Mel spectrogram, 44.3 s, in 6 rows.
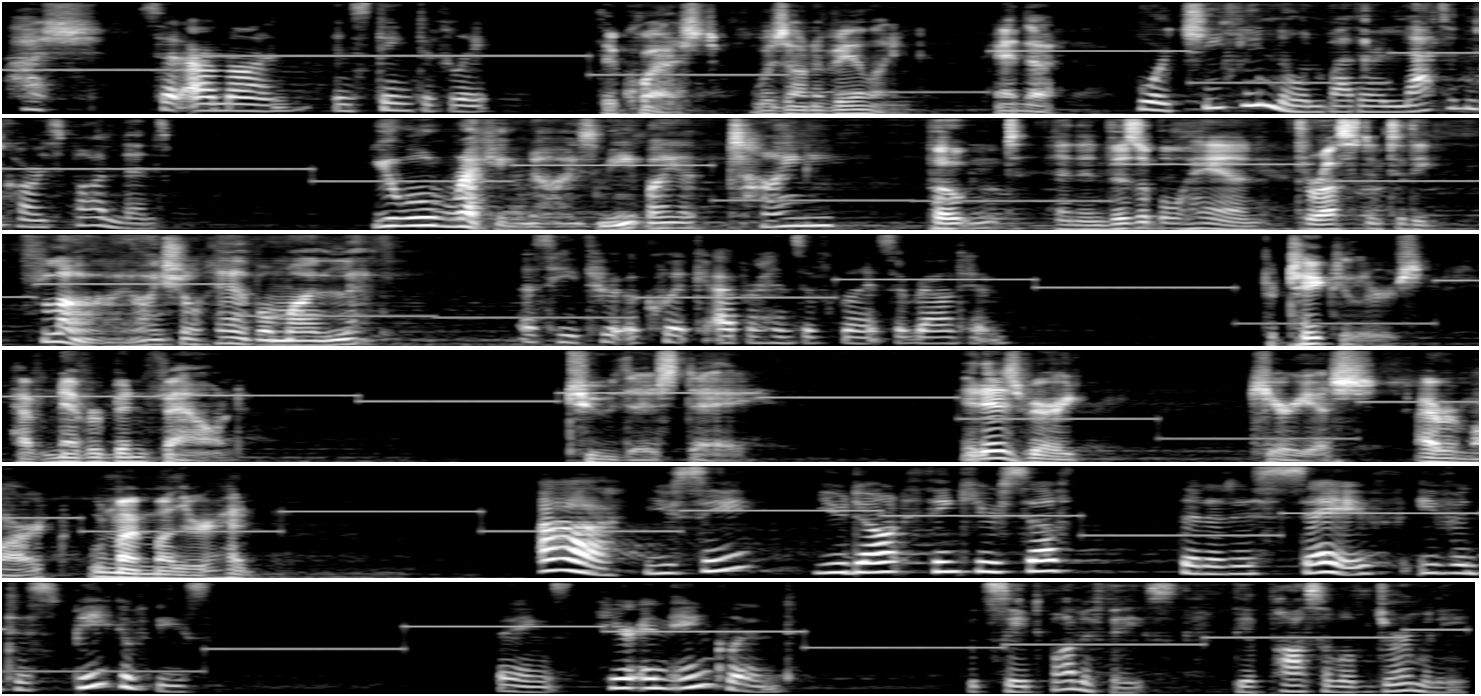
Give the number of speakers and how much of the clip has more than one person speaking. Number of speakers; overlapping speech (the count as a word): five, no overlap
